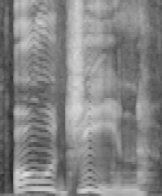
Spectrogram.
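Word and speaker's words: O'G'3NE: Eh, O'Gene uttalas det trots att det är en siffra där i mitten, är en grupp bestående av tre systrar varav ett tvillingpar.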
